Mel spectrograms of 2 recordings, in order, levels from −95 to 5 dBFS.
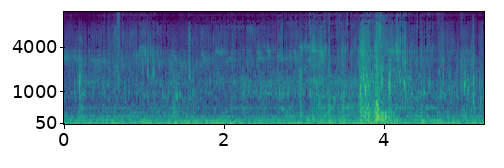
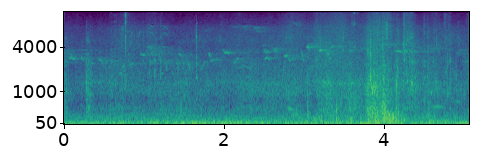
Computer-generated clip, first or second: first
